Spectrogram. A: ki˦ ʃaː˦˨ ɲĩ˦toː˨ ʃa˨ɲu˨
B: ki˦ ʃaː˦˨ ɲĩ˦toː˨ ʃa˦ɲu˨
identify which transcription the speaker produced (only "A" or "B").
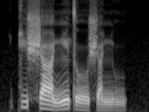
A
